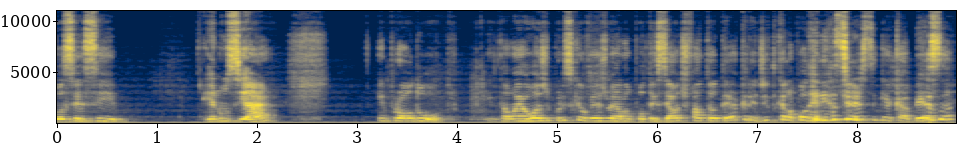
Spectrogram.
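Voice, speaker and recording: Her voice high and her intonation lively, a woman speaks at a fairly quick pace with long, frequent pauses, and there is audible room echo. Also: big swings in loudness. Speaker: mayoral candidate. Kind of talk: podcast interview. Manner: fast.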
